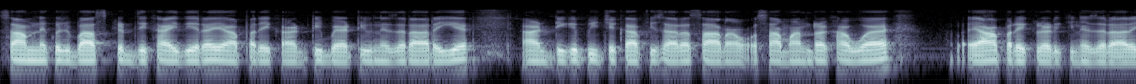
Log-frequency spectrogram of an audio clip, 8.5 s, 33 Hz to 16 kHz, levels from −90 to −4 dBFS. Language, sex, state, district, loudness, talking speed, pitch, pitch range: Hindi, male, Rajasthan, Nagaur, -19 LUFS, 225 wpm, 95 Hz, 95-100 Hz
